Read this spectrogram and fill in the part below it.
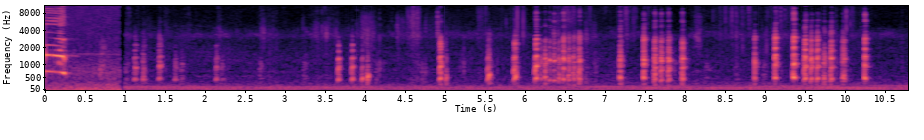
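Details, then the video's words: Rooster calling hens to come get food: a quick series of short, sharp clucks and tidbitting notes, scattered irregularly and growing busier toward the end, with faint low hum underneath and a brief tonal sound at the start. "Rooster Sounds Hens for food"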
